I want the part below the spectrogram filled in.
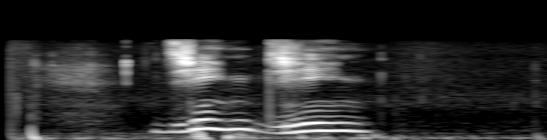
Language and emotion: Russian, sad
